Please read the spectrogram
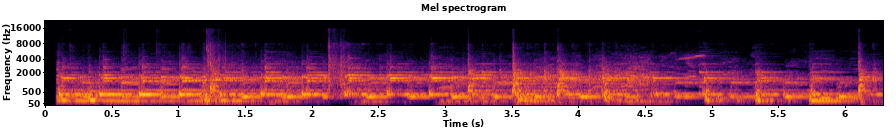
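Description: Javanese gamelan music for a jathilan horse dance: a quick run of hand-drum strokes over steady ringing pitched tones.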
